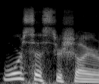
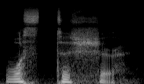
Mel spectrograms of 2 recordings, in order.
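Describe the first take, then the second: First: "Worcestershire" as WOR-sess-ter-SHIRE, high-pitched; mock wrong pronunciation. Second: "Worcestershire" as WUSS-tuh-shur; correct pronunciation. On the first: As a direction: confidently read every syllable of "Worcestershire" as written. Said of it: "No, absolutely not". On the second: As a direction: model "Worcestershire" shortened, ending in "shur". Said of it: "it becomes Worcestershire". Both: Shown as a demonstration.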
